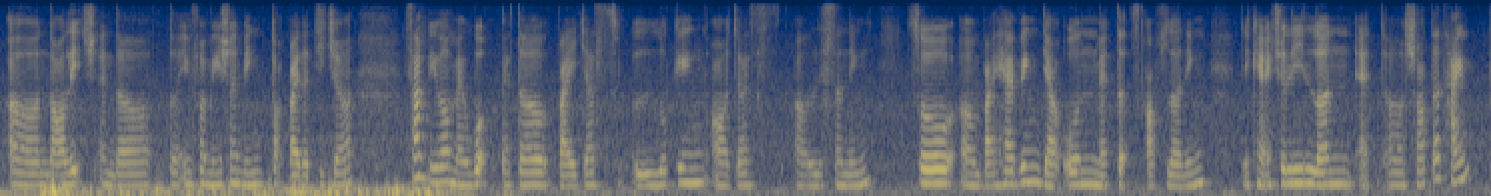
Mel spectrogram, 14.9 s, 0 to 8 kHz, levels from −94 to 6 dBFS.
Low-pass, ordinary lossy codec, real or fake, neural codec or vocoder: 7.2 kHz; none; real; none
